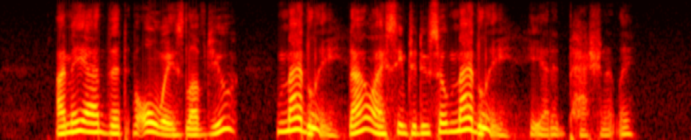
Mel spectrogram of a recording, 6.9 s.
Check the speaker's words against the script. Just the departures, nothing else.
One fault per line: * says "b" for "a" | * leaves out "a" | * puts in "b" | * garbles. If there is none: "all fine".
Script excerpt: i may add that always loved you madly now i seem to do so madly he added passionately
all fine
